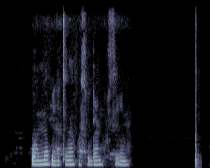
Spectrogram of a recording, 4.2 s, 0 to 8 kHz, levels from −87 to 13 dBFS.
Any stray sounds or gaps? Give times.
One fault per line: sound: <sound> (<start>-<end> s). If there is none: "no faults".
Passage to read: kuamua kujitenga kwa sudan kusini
sound: thud (3.9-4.1 s)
